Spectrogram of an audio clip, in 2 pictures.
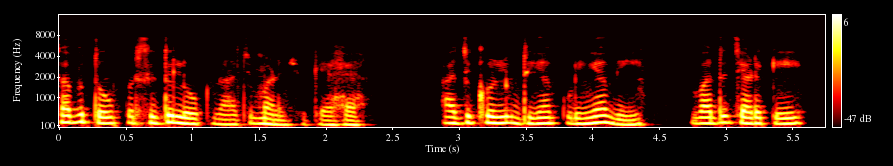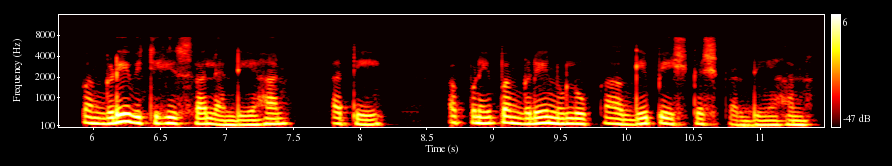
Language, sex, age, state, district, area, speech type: Punjabi, female, 18-30, Punjab, Muktsar, rural, spontaneous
